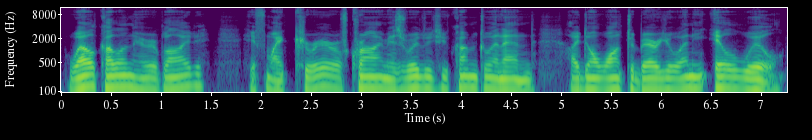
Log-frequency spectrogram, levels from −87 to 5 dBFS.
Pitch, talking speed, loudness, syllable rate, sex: 105 Hz, 205 wpm, -17 LUFS, 4.9 syllables/s, male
